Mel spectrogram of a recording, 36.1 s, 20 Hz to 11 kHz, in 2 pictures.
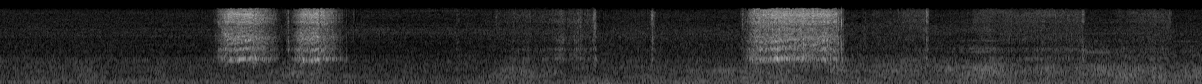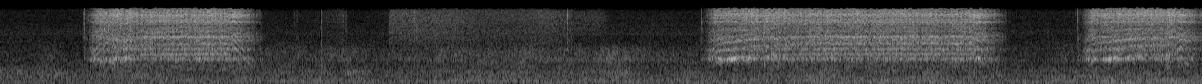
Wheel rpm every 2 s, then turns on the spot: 0, 30, 30, 0, 10, 50, 30, 10, 10, 30, 110, 10, 0, 0, 100, 160, 50, 90.
8-10 14-18 22-24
